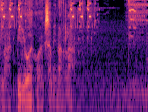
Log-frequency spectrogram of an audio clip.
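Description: An electronic device beeps in quick, repeated high tones.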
